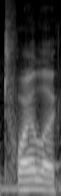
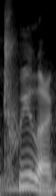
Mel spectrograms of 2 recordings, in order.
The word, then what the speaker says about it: Twi'lek: Much the same way that Twi'lek and Twi'lek are both acceptable pronunciations of your race. Or species, I should say. Twi'lek. I mean, I've always preferred Twi'lek myself, Yeah.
